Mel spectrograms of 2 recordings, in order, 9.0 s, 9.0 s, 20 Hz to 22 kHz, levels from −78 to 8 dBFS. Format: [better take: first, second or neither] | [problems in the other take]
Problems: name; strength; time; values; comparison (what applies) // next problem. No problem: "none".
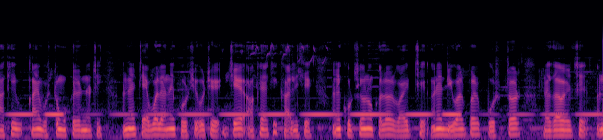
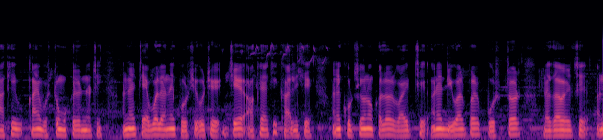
second | background sound (Musical instrument); 7 dB below the speech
